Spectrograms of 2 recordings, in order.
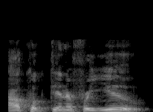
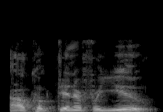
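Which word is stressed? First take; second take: you; you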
